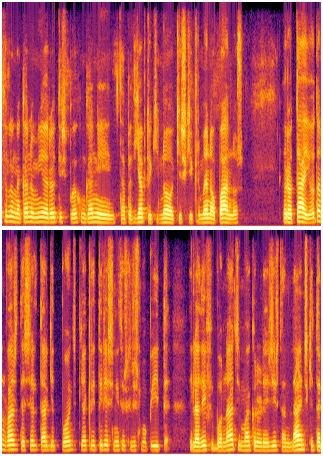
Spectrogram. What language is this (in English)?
Greek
